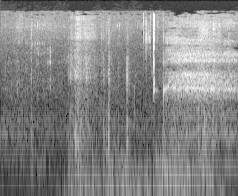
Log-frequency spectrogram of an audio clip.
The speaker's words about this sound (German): Genau, unter meinen Füßen hörst du vielleicht auch wieder so ein bisschen den Schnee knirschen. Also ich bin hier wirklich mitten im Winter Wonderland.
